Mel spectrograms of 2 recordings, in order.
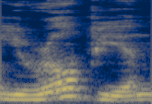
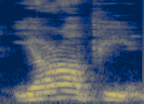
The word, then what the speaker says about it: European: Now, do you say European? If you're saying European, that's wrong pronunciation. It's European. He's European. Look at that. Yo. The first initial here is yo.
